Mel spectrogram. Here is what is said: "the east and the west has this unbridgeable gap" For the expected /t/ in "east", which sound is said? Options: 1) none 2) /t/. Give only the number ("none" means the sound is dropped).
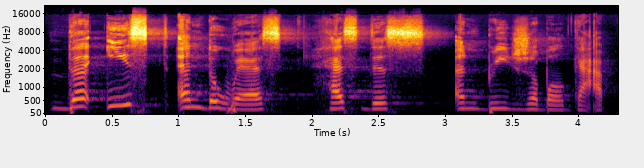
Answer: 2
